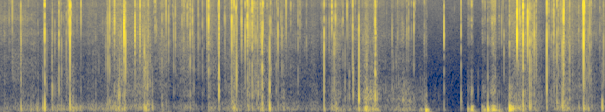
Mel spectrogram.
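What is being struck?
Plastic film.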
